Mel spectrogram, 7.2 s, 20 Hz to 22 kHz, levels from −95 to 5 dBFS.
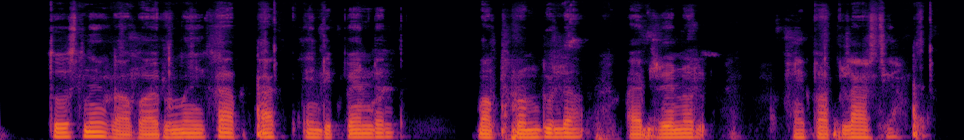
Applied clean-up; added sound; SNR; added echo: neural mask model Resemble Enhance denoiser.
